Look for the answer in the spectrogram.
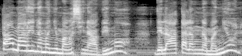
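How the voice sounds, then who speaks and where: A lively, swooping female voice plays a middle-aged mother in a radio drama. She is exclamatory, scolding and fond at once. Faint music sits behind her. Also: fairly high pitch, brisk. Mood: disapproving. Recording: music under the voice.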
